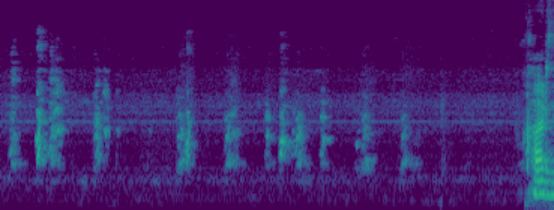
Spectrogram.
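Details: A female chukar used as a hunting decoy gives a string of about a dozen short, husky clucks at an uneven pace, ending in a loud burst of rustling noise.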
